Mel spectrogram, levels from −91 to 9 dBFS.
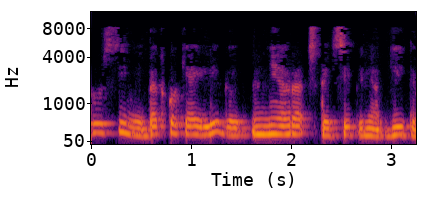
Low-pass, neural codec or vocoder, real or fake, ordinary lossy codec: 9.9 kHz; none; real; MP3, 32 kbps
